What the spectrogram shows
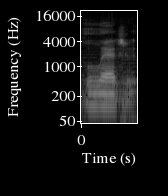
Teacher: If the T is in the middle of the word, the intonation changes the sound into a soft D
